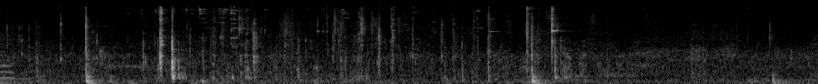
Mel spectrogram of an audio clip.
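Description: Scattered metallic clinks and rattles of gear being handled inside a fire engine's cab, with a few sharper knocks about a second in, near two seconds and around five seconds.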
